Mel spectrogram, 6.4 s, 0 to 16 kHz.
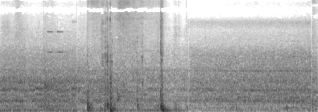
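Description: Cadillac CT5's trunk lid opening from a key-fob press: a steady motor hum with a few sharp knocks, the hum stopping a little past halfway.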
